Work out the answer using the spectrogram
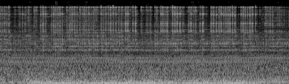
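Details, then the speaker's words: Trane outdoor AC unit (XL16i) with a fast, uneven metallic rattle over low hum from a chattering refrigerant check valve; a magnet ordered from Trane is being tried as the fix. "I got her all open and it's right here where it's shattering, it's rattling, whatever you want to call it."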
